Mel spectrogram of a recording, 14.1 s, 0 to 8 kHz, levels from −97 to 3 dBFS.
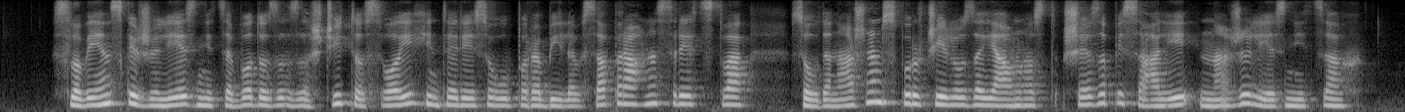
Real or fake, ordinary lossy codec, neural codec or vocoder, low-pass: fake; none; codec, 16 kHz, 0.8 kbps, ZipCodec; none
